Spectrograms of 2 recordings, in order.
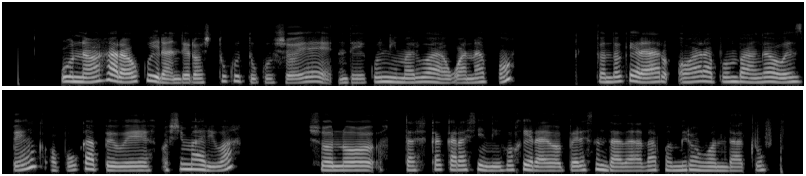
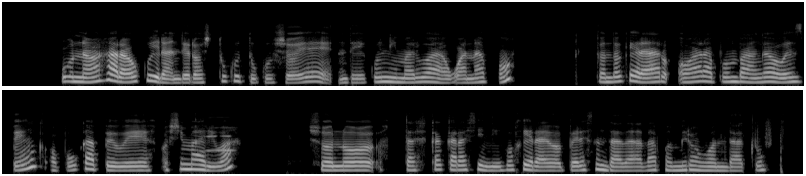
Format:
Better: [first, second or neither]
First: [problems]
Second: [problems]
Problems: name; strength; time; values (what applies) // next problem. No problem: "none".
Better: first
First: none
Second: noise reduction (neural mask model DeepFilterNet 3)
